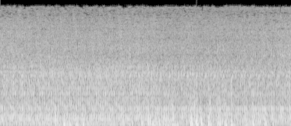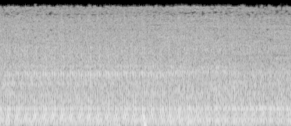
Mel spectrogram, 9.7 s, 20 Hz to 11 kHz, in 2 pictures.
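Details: 2007 Chevy Silverado 3500 with 6.6L LMM Duramax diesel parked at idle; a heavy deep knock pounds through the diesel clatter about twice a second, from a spun crankshaft bearing.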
